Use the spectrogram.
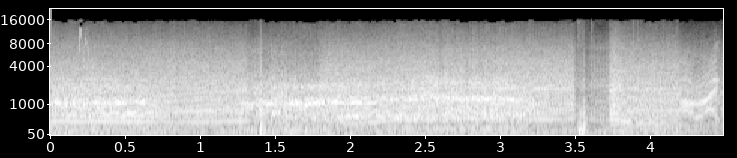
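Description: Race car at speed in the GRID 2 video game on a Riverside, Chicago circuit, a steady loud engine drone with tyre squeal and a brief skid or impact near the end, no talk.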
